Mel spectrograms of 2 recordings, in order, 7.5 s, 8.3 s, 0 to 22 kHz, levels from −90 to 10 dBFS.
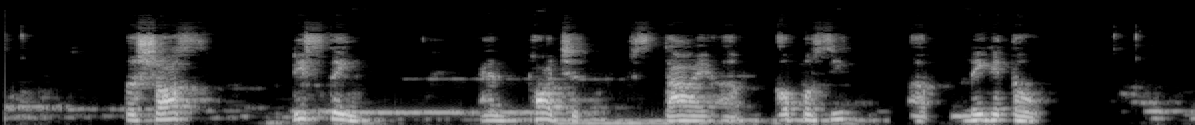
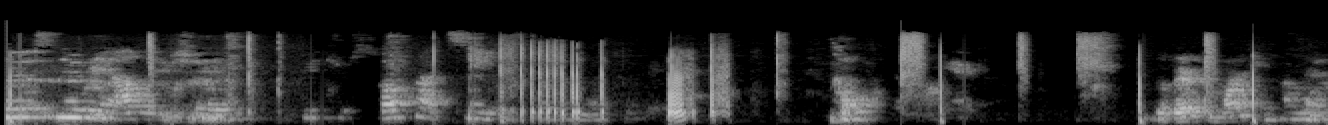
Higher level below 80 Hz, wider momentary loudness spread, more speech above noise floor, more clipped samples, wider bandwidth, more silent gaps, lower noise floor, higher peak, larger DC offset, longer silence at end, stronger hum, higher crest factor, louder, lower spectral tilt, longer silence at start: first, -40 dBFS vs -56 dBFS; first, 20 LU vs 11 LU; about the same, 25 dB vs 22 dB; neither; about the same, 7.8 kHz vs 8 kHz; first, 5.58-5.66 s, 6.63-6.93 s vs none; about the same, -42 dBFS vs -45 dBFS; about the same, -2 dBFS vs 0 dBFS; neither; about the same, 0 s vs 0 s; neither; second, 18 dB vs 24 dB; first, -18 LUFS vs -23 LUFS; first, -5 dB/octave vs -3 dB/octave; about the same, 0.05 s vs 0.05 s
